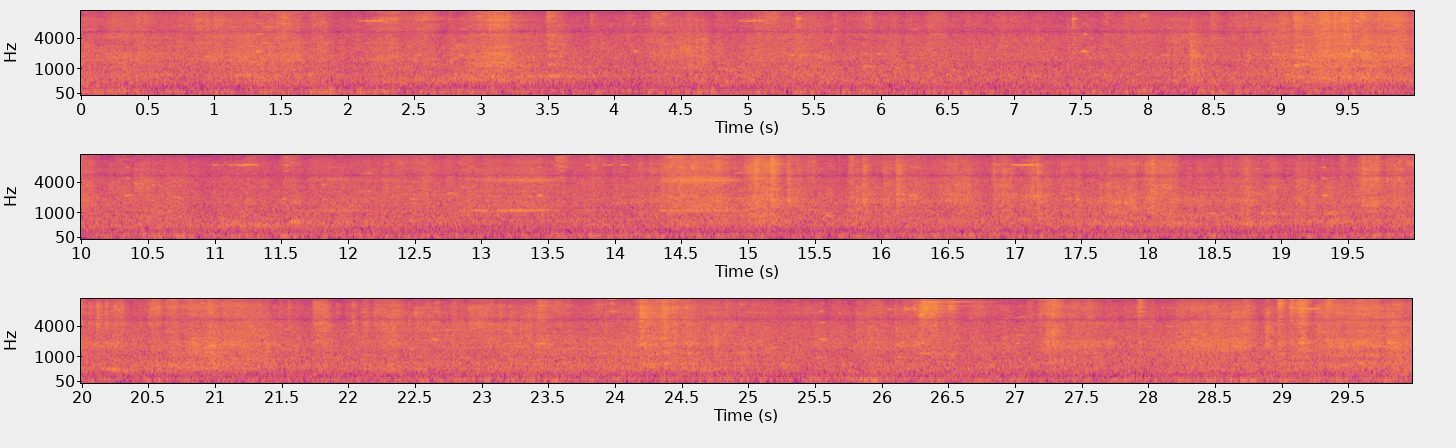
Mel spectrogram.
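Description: Freight train of tank wagons rolling past close by: a steady rumble of steel wheels on rail with repeated clacking as wheels cross rail joints. Brief wheel squeals come about halfway through.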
